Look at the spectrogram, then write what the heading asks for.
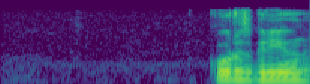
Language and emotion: Russian, neutral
